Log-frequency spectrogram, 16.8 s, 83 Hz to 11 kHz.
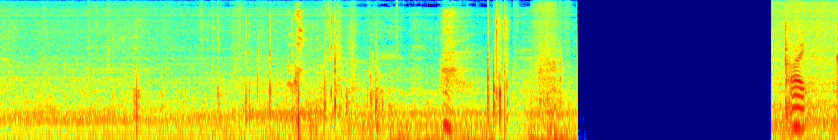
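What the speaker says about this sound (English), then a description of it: "Listen to the motor." A 2006 Nissan Sentra engine idles after a water pump replacement and cooling-system burping, giving a steady, low, close rumble with occasional clicks and knocks, then cutting out before briefly returning.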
